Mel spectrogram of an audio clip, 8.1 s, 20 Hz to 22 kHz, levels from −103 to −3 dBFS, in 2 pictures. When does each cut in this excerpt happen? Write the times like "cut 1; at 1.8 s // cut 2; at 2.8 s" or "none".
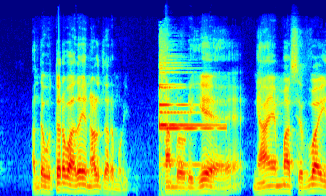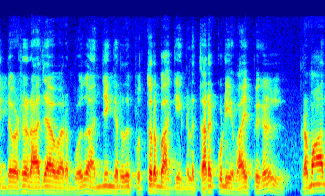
cut 1; at 1.9 s

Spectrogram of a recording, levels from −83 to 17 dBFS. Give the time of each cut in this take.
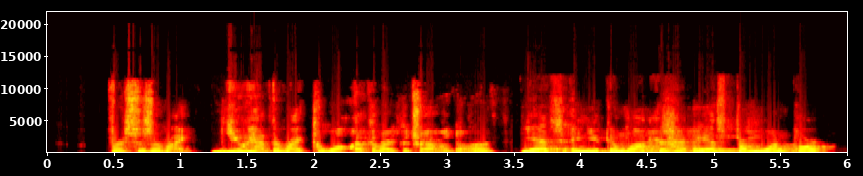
cut 1; at 3.4 s

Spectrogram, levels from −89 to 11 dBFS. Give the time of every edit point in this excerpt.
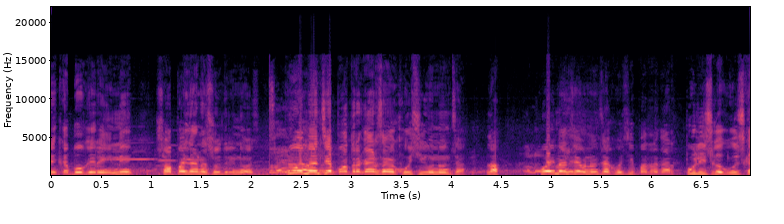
cut 1; at 2.2 s // cut 2; at 6.2 s

